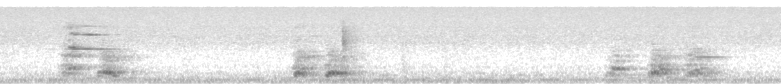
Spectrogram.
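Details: A neighbouring dog barks for minutes on end, heard from inside with the windows shut. Three muffled clusters of two or three quick barks come about two seconds apart over a constant low electrical hum.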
